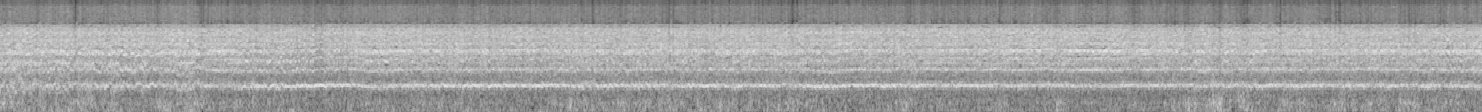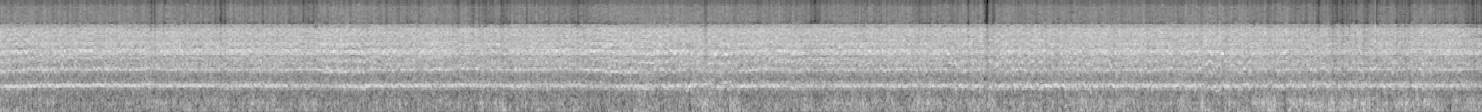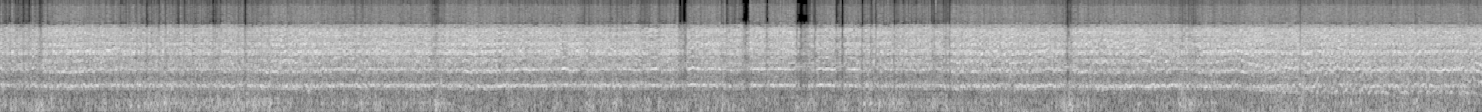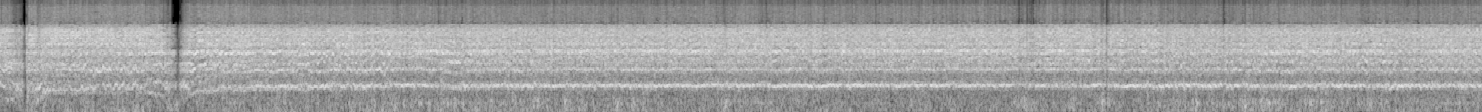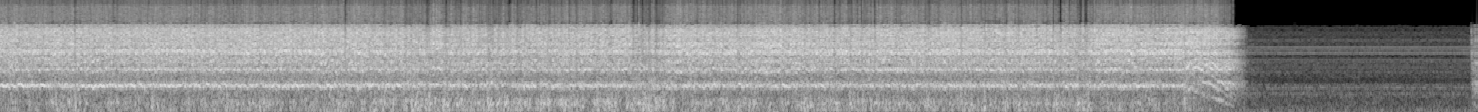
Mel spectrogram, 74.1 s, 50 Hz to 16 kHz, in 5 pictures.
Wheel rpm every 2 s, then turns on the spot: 200, 220, 230, 230, 230, 230, 230, 230, 230, 230, 230, 220, 230, 230, 230, 230, 230, 230, 240, 230, 220, 200, 130, 160, 220, 230, 230, 240, 220, 220, 230, 230, 230, 220, 230, 180, 0.
none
